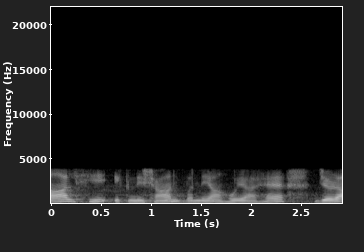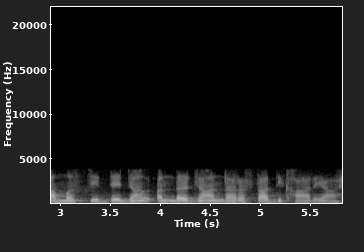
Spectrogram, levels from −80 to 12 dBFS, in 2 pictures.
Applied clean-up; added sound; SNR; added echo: none; none; none; none.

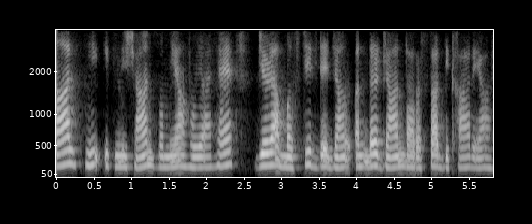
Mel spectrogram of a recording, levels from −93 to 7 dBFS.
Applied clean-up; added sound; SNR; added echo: neural mask model DeepFilterNet 3.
